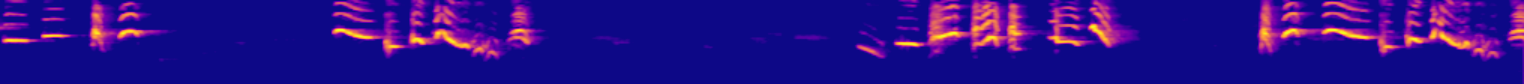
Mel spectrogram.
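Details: Oriental magpie-robin song meant to provoke other birds to sing: four separate bursts of bright whistles, down-slurred notes and quick chirps, each lasting one to one and a half seconds, with clean silence between them.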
